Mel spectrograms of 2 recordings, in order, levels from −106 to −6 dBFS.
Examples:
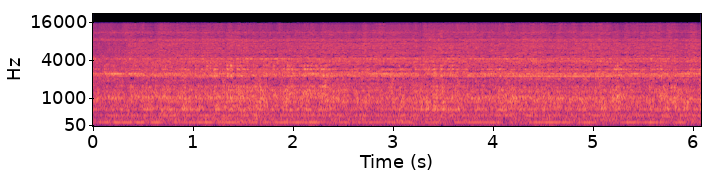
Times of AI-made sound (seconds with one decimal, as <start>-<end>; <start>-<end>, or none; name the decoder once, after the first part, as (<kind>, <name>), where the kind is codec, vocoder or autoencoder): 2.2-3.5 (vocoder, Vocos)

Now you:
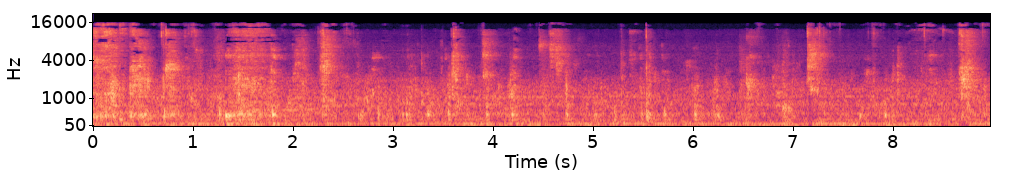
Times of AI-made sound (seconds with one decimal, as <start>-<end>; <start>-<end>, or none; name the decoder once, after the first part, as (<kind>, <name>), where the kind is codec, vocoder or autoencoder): 0.0-3.1 (vocoder, BigVGAN v2); 7.8-9.0

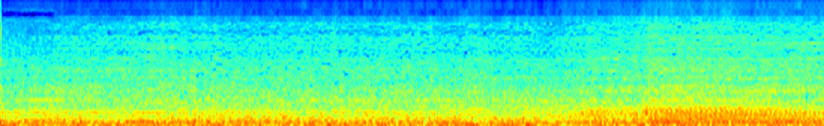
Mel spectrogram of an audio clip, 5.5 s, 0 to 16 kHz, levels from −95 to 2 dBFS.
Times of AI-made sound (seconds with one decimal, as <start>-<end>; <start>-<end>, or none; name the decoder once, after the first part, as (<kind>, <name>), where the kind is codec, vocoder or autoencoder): 0.0-1.3 (codec, SNAC); 3.1-3.9

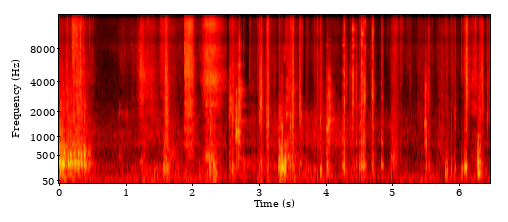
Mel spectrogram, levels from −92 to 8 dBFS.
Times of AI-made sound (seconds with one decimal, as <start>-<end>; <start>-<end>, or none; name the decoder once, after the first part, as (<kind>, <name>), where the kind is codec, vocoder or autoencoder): 0.0-0.8 (vocoder, Vocos)

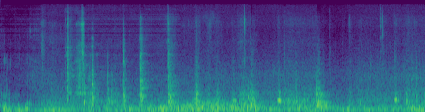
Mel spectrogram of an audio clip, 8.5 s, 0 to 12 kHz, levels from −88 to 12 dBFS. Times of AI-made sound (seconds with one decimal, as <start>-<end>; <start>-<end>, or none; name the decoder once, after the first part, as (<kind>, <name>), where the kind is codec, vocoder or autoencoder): 0.0-0.8 (codec, DAC); 1.4-3.6

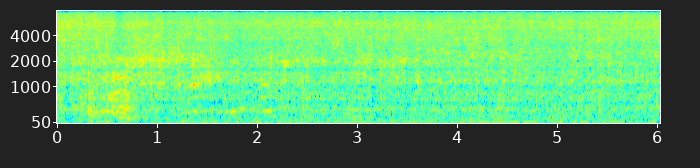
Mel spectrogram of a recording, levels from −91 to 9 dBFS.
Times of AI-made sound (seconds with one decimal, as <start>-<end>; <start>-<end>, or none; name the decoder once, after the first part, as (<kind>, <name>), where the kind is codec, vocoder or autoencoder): none

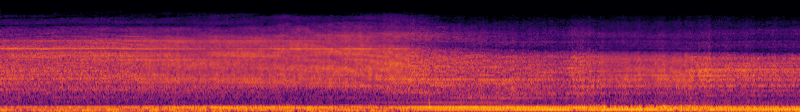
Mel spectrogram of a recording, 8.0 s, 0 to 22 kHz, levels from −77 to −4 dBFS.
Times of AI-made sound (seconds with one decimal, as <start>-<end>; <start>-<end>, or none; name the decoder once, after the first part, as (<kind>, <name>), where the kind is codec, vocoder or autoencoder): 1.4-4.1 (vocoder, Vocos); 6.0-6.9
